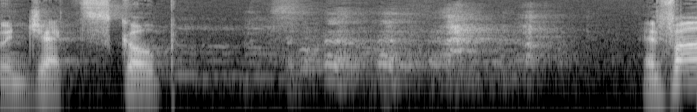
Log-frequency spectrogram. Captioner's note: laughter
